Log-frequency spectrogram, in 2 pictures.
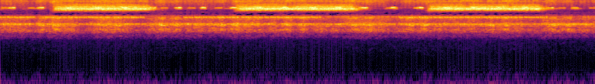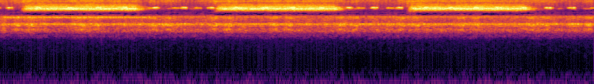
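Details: Summer night chorus of crickets and katydids, with continuous high-pitched trilling beneath regular harsh, rasping bursts lasting over a second each and recurring about every two seconds.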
